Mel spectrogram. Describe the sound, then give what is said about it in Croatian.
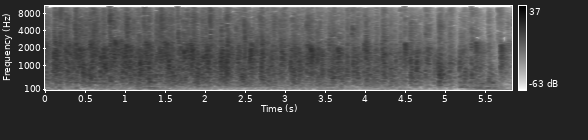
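Applause from an audience thanking two people for their translations into Slovenian: dense, steady clapping that holds at an even loudness and eases slightly toward the end. “Ja mislim da brat Roman i sestra Sonja zaslužuju jedan pljesak za sve prijevode.”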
